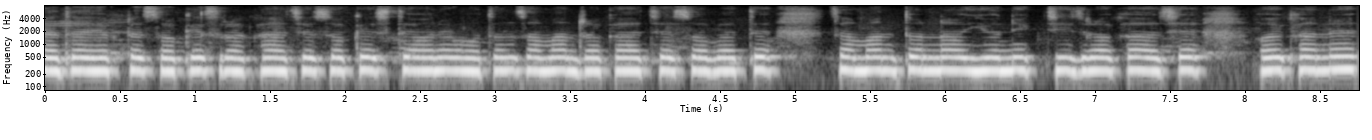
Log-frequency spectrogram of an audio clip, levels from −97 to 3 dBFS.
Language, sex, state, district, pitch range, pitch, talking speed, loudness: Bengali, female, West Bengal, Purulia, 240-245 Hz, 245 Hz, 150 wpm, -12 LUFS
